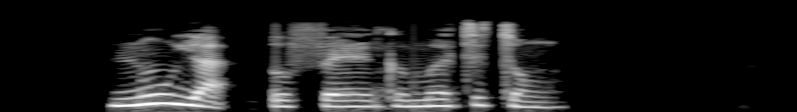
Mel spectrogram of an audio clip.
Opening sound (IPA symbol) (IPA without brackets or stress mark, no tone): n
